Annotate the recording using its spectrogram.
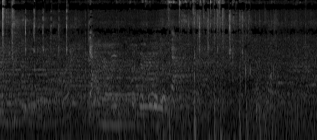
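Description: Pony's hooves beating on soft sand arena footing, a run of dull thuds about four seconds in, under voices talking.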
